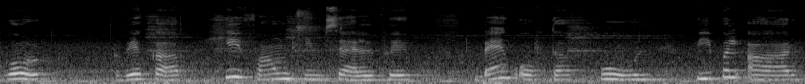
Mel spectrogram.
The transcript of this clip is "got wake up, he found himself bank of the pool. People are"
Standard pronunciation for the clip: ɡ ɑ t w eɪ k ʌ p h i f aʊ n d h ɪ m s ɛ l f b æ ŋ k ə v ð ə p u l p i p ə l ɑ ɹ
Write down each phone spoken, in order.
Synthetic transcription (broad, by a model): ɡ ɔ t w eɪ k ʌ p h i f aʊ n d h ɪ m s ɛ l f b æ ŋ k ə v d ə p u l p i p ə l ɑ ɹ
